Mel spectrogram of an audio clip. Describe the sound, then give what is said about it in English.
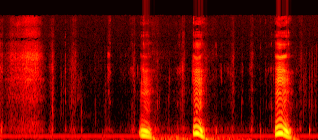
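Three crisp, loud bites into a Gala apple, spaced a second or more apart, with quieter chewing in between and a steady low hum underneath. “I'm also going to enjoy an apple, because they're delicious. Well, this one is the Gala apple.”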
